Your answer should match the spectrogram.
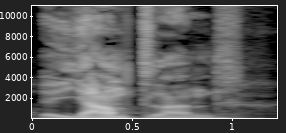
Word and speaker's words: Jämtland: And it's called Jämtland locally. That's how they say it, Jämtland.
